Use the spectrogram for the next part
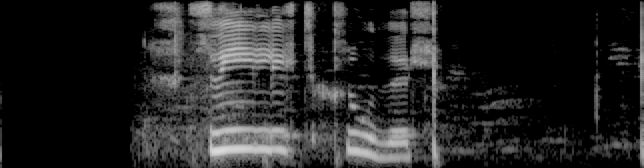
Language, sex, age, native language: Icelandic, female, 10, Icelandic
